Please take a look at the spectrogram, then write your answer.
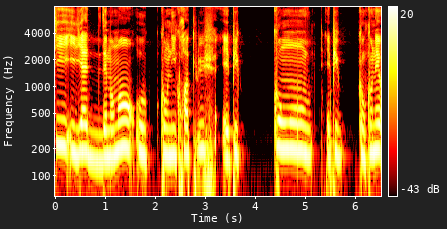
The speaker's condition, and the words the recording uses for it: Stuttering. Mais toute la difficulté, ça va être de pouvoir jouer des héros normaux avec cet accent qui est le bégaiement.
